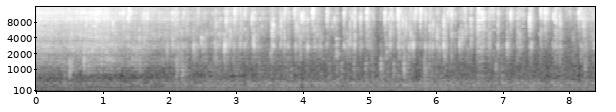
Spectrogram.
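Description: Mustard seeds, asafoetida, curry leaves and red chillies sizzle and crackle in hot oil, a steady loud frying hiss with scattered popping throughout, no voices.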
